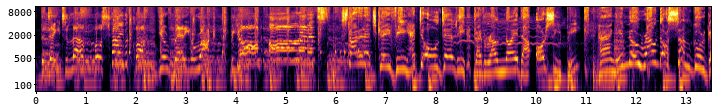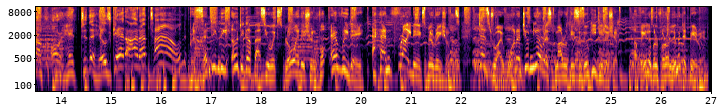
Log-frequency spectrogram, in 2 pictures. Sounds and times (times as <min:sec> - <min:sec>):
Music: 0:00.0 - 0:27.0
Speech: 0:07.4 - 0:27.0.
